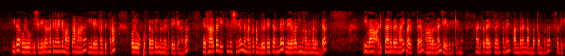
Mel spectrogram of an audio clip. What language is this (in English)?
Malayalam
